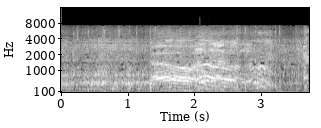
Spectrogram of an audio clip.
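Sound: rushing water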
